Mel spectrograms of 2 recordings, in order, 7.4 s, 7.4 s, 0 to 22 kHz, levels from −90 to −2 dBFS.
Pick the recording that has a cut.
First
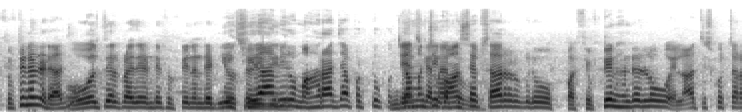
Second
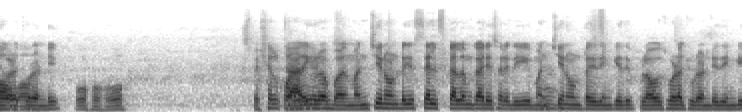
first; 1 cut; at 3.9 s

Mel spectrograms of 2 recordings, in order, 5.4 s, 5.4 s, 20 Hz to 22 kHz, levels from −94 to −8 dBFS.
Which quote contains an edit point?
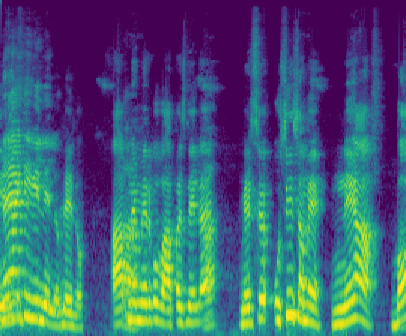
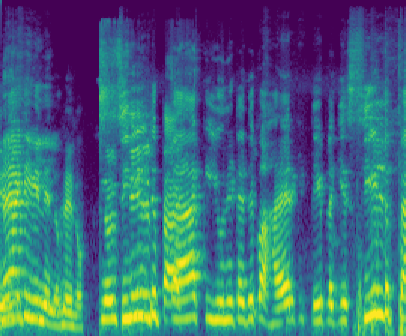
second; 1 cut; at 1.3 s

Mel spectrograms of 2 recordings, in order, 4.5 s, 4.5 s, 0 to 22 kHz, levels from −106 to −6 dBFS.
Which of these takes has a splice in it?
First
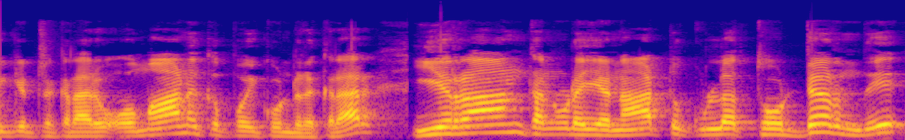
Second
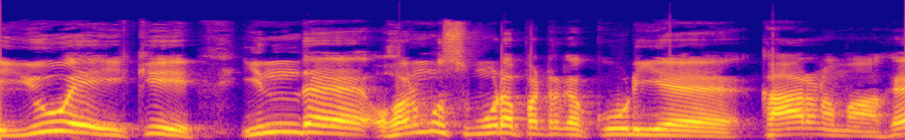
first; 1 cut; at 2.0 s

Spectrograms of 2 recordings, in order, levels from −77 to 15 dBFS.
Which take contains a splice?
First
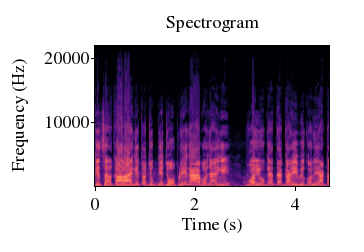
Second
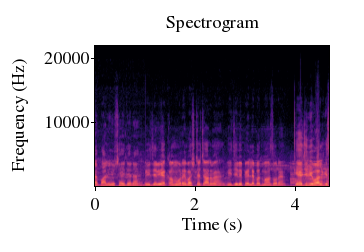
second; 2 cuts; at 0.9 s, 3.8 s

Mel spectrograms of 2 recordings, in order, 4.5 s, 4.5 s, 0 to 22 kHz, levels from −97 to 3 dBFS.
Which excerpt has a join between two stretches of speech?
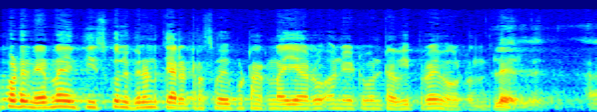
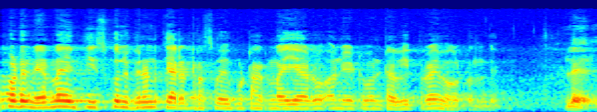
first; 1 cut; at 3.6 s

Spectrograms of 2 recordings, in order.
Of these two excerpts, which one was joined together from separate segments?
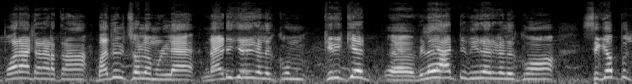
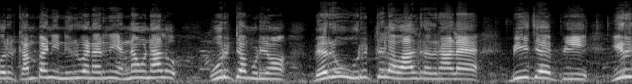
first; 4 cuts; at 0.9 s, 2.0 s, 3.1 s, 3.8 s

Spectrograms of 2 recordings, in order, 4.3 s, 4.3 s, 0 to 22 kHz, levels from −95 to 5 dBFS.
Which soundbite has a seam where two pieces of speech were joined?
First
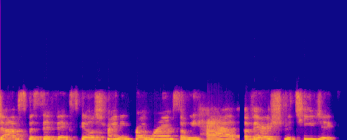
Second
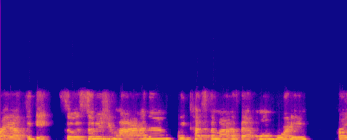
first; 1 cut; at 3.0 s

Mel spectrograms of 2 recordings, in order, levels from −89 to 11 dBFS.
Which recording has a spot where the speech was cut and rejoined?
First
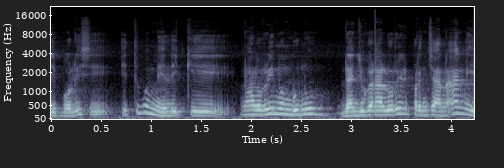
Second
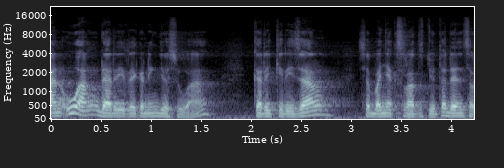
first; 2 cuts; at 1.8 s, 3.2 s

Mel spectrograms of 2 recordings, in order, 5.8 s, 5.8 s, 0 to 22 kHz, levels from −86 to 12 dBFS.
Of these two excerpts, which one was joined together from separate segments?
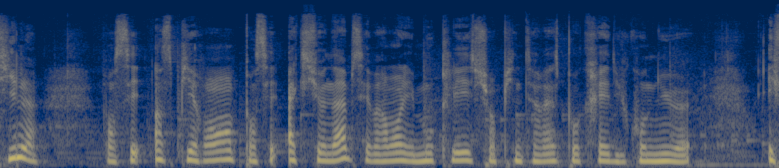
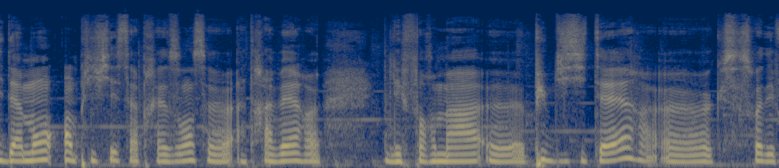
first; 2 cuts; at 1.8 s, 3.6 s

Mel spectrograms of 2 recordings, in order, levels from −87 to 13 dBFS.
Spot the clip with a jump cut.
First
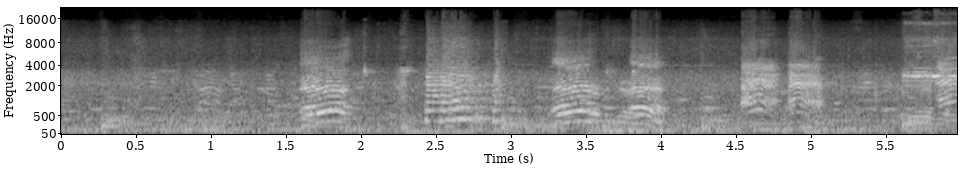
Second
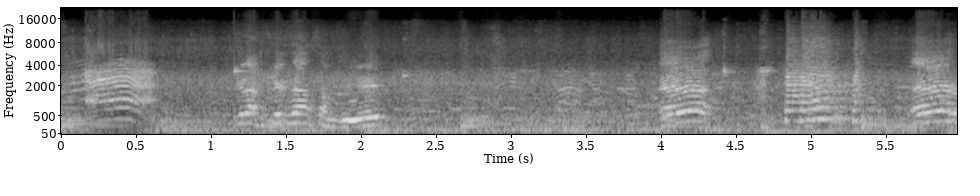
second; 1 cut; at 1.1 s

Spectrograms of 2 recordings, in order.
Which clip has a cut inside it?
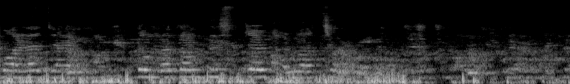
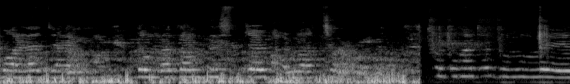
second; 1 cut; at 4.3 s

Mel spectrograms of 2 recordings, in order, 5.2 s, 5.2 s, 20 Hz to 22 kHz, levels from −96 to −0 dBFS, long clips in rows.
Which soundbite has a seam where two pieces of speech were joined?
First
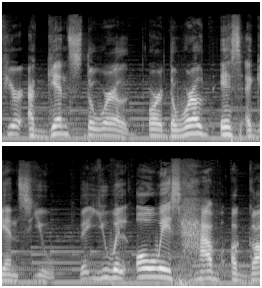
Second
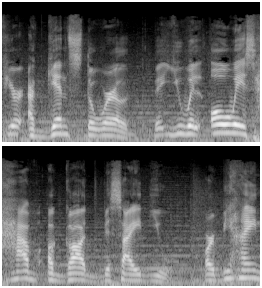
second; 1 cut; at 1.3 s

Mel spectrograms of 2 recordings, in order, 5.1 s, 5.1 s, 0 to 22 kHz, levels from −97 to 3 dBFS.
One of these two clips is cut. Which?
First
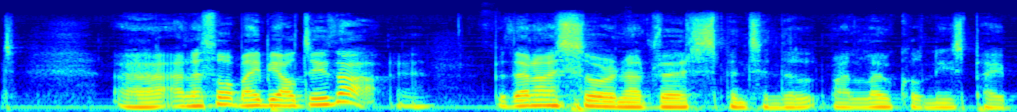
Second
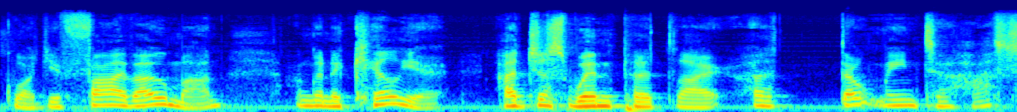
second; 1 cut; at 2.3 s

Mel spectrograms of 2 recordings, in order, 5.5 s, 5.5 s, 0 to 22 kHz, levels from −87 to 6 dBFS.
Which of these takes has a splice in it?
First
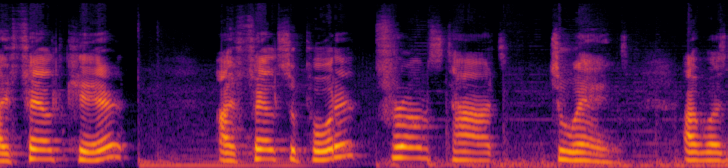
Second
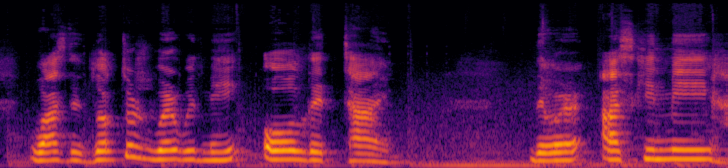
first; 1 cut; at 2.8 s

